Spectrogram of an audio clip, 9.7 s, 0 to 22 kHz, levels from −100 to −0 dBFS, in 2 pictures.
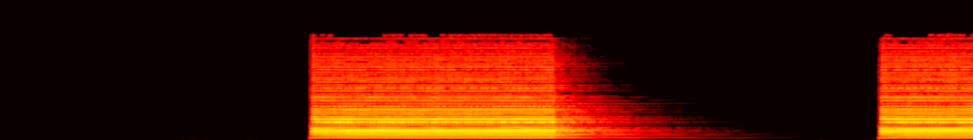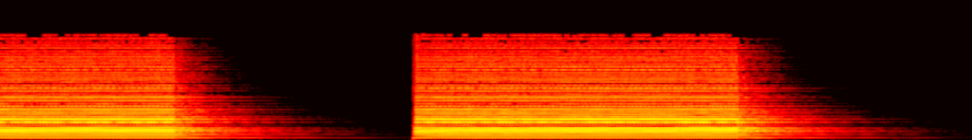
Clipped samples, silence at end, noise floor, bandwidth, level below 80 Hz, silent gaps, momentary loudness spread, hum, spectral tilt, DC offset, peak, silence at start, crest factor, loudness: under 0.1%; 0.85 s; -84 dBFS; 17 kHz; -88 dBFS; 4.02-4.32 s; 9 LU; none; 6 dB/octave; under 0.1%; -8 dBFS; 1.55 s; 18 dB; -22 LUFS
